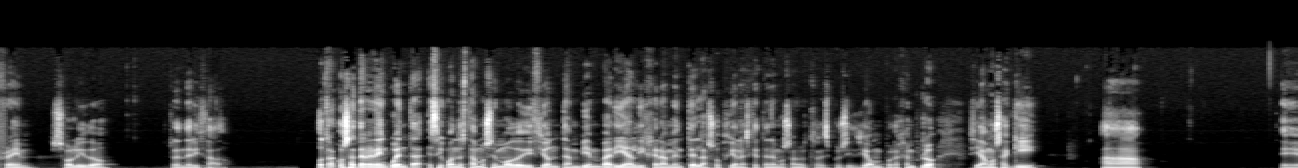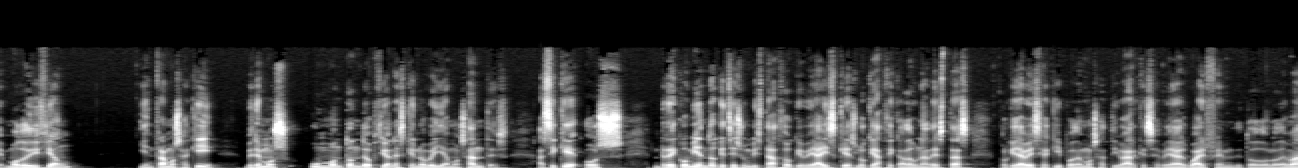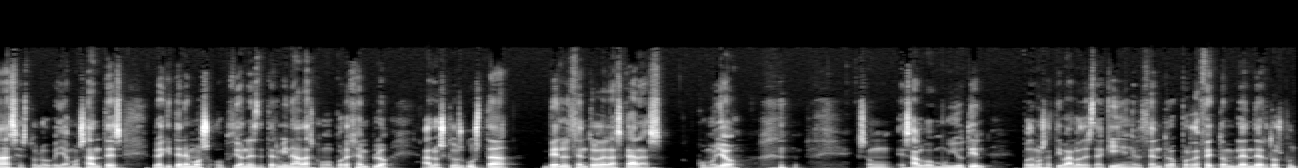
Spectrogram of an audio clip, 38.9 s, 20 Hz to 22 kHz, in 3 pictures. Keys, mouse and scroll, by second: 0.0 click, 0.5 click, 6.9 click, 9.1 click, 10.1 scroll up 1, 14.3 click, 22.9 click, 31.6 click, 32.7 scroll up 1, 34.4 click, 37.0 click.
